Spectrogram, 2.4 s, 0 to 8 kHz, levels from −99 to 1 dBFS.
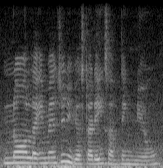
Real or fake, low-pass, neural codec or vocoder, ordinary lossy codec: real; none; none; none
